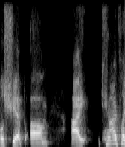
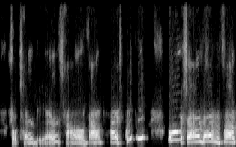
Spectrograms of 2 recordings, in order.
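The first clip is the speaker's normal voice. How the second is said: very high, hard-to-hold put-on character voice; 11 semitones higher than usual. Reading a Shakespeare-style Star Wars scene in character: Bane voice. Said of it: "my Bane voice is not sustainable".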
